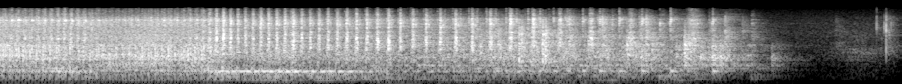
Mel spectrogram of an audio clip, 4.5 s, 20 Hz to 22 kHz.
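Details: Blue Max Gen4000B generator, sat for years, carburetor replaced a year earlier: runs ragged and busy a few seconds, then loses power and dies; stalls after starting, cause suspected, not confirmed.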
